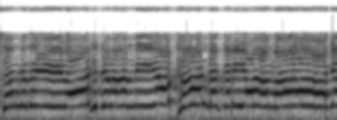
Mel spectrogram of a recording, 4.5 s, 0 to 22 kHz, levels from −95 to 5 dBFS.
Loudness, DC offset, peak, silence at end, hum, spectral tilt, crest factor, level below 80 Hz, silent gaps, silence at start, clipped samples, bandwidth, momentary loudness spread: -5 LUFS; under 0.1%; 0 dBFS; 0 s; none; -1 dB/octave; 6 dB; -36 dBFS; none; 0 s; under 0.1%; 17 kHz; 4 LU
